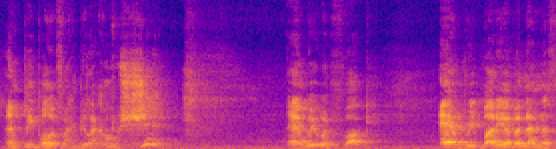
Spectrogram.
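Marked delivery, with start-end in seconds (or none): 1.0-1.6 high-pitched awed exclamation; mimicked astonishment, voice shooting up; amazed crowd. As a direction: imitate an audience blown away.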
